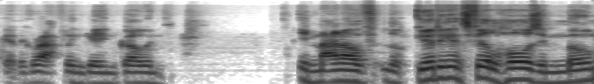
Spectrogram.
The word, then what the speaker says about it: Imavov: One of the holes Imavov has got is the wrestling, and it's a Imavov. There we go. Dude, I'm shit with pronouncing names.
